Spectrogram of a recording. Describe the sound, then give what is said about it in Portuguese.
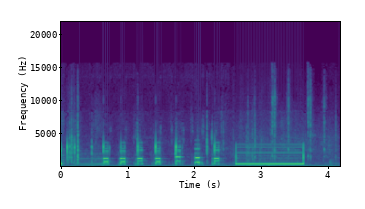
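A quick run of about seven telephone keypad tones as a number is dialed, evenly spaced and clear, followed by one long steady ringing tone lasting about a second as the call goes unanswered, with no voices. “Deixa eu ligar de novo.”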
